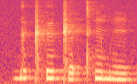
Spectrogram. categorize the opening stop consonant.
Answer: plain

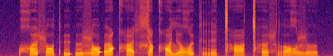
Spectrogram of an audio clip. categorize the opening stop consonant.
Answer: ejective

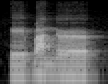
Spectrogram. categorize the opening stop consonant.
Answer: implosive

